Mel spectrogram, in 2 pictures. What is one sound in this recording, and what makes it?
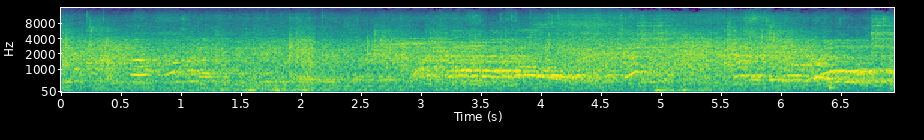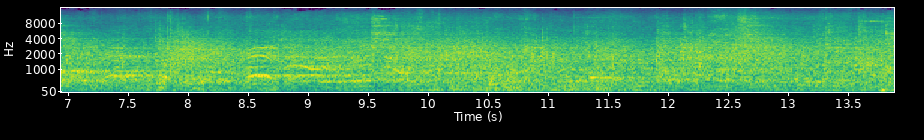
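Children and adult spectators shout and cheer in a large echoing rink.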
